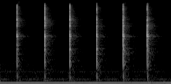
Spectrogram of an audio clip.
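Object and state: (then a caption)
Metal oscilloscope probe body. A $46 oscilloscope probe with a body that sounds like metal is tapped six times at an even pace. Each tap gives a short, bright click centered in the high frequencies with almost no ring, so the body sounds like metal rather than cheap plastic.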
